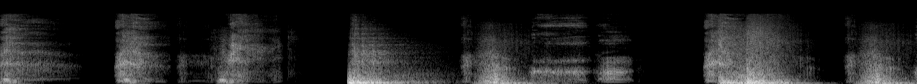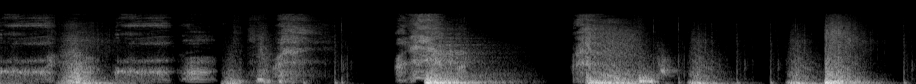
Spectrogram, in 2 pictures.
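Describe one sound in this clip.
Magic blasts crackle and burst in quick bursts.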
